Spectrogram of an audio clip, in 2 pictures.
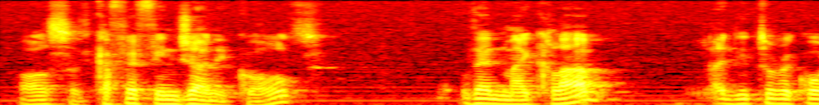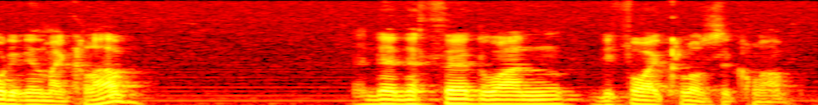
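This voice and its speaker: A man's fairly slow, fairly low-pitched speech in a strong non-native accent, fairly even in intonation, with long, frequent pauses. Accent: strong foreign. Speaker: musician and club owner. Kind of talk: interview.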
